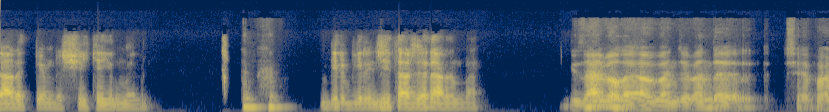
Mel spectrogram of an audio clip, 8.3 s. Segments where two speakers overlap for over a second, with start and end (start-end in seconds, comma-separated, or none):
none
